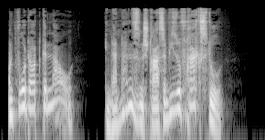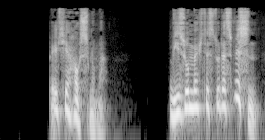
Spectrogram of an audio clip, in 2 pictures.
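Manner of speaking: a rapid, pressing interrogation; tense back-and-forth. Acted. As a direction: fire the questions, rising alarm.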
